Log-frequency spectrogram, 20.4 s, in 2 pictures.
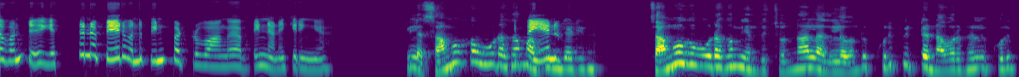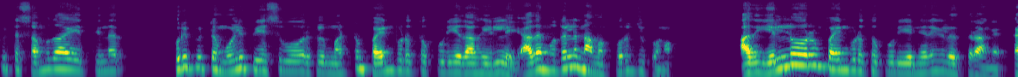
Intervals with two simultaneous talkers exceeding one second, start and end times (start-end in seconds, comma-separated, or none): none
